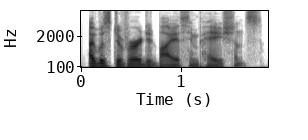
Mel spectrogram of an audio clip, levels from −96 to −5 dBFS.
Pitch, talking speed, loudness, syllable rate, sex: 100 Hz, 190 wpm, -19 LUFS, 6.5 syllables/s, male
